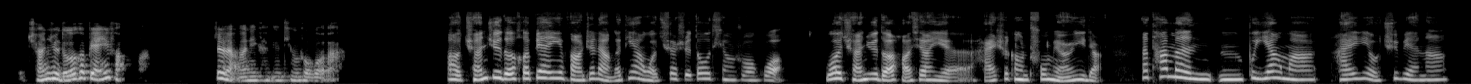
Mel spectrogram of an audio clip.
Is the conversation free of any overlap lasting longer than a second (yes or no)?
yes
